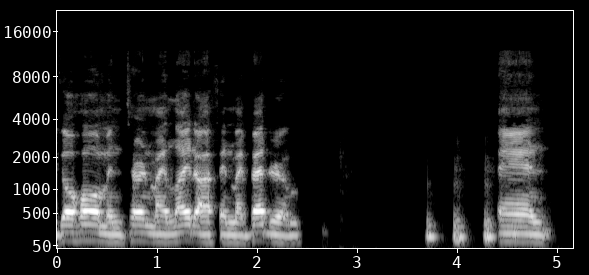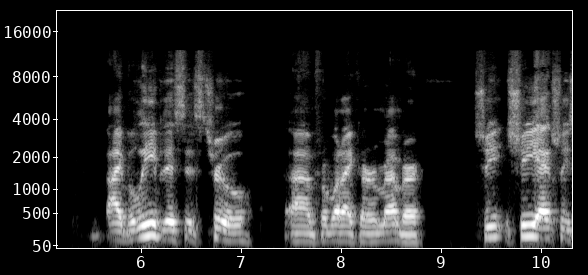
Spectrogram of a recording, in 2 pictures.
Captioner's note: chuckles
